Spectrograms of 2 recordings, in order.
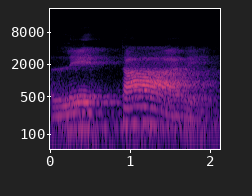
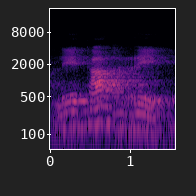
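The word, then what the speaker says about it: laetare: Por isso esse dito não vai ser com e, mas e. Então nós vamos falar letar, letar, viu? Bem vibrante, não aspirado.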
